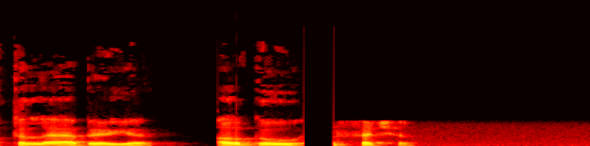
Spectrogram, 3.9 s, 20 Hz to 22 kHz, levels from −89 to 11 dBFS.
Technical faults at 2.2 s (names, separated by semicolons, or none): input switched to a poorer device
